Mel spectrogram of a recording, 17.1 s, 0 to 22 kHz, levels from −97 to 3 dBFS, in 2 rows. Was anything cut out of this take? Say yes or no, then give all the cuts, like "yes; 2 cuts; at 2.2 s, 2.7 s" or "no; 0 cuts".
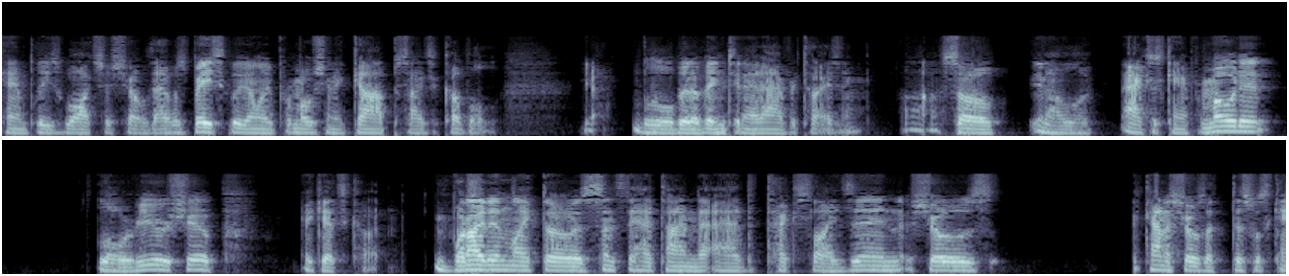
no; 0 cuts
